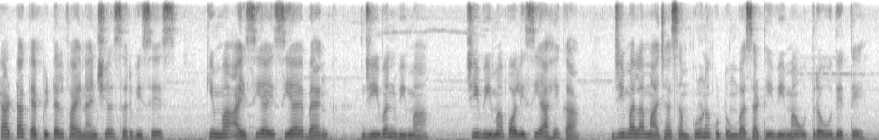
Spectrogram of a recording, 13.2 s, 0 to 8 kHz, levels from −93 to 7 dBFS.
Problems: background sounds at intervals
